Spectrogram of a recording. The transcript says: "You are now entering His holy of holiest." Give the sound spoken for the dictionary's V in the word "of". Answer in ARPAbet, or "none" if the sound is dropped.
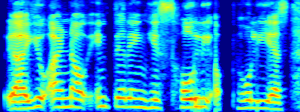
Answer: P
